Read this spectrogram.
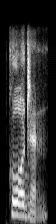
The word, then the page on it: cordon: Indian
